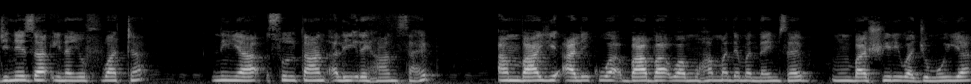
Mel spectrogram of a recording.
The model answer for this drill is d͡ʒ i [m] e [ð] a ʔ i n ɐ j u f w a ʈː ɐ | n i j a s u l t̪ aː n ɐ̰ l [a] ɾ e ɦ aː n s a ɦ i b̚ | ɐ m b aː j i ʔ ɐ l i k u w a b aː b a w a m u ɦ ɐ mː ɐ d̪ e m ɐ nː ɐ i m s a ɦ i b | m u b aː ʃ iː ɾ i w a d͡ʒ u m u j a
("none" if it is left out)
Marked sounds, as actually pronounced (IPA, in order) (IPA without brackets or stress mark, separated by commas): n, z, i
